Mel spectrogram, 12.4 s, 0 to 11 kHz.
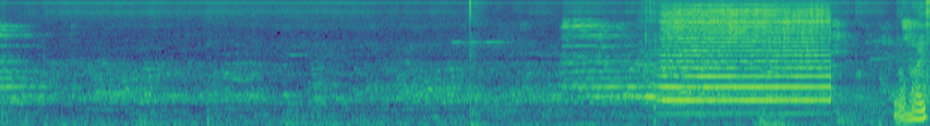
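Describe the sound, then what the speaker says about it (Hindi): A passing train hauled by a WAP-4 locomotive rumbles alongside a stationary Kota Jan Shatabdi at Kota Junction, building to a loud, sustained horn blast near the end over a low background rumble. "हमारे साइड से कोई ट्रेन भी निकल रही है जो कि किसी वैम 4 के साथ है"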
